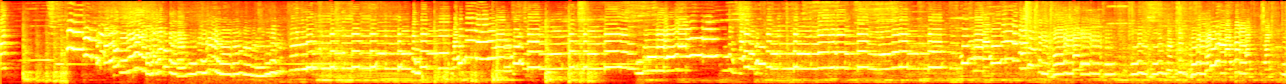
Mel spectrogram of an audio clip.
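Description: Experimental free improvisation on wind and brass instruments: several horns sound overlapping held and wavering tones at once, sliding between pitches. The playing drops out for a moment at the very start, then comes straight back.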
